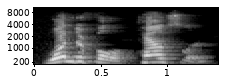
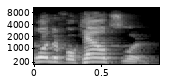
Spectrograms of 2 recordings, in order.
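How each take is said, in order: First: A pause separates the two words. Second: The two words run together without a pause. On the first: They are two separate names. The speaker calls it right. "Those are two separate names for him" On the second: It is one name describing a counselor. The speaker calls it wrong. "Not Wonderful Counselor. That's what the other versions say"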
